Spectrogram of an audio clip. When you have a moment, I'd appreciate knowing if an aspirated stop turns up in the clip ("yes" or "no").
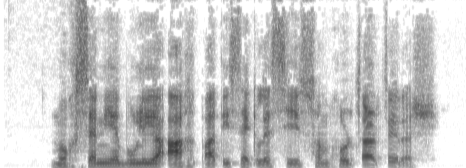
no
